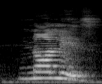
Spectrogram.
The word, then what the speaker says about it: knowledge: देखिए बच्चों, यहाँ के साइलेंट है, के का उच्चारण नहीं करेंगे, इसे पढ़ेंगे हम लोग नॉलेज।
